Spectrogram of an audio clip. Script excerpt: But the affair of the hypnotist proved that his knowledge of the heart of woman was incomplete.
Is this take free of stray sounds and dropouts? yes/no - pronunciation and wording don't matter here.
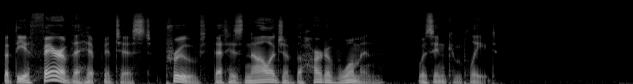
yes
